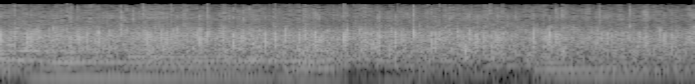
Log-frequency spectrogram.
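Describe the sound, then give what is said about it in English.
A large church audience claps steadily and enthusiastically as a hand clap offering to God, a dense, sustained wash of applause with low organ-like tones humming beneath it. “Come on, give God a good hand clap offering.”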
